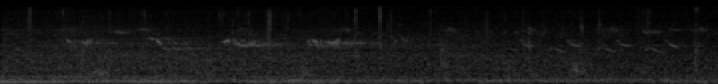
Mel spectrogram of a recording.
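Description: Quiet outdoor ambience: small birds chirping faintly, short repeated chirps, over a low steady hum that fades within the first couple of seconds.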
